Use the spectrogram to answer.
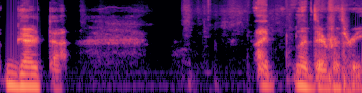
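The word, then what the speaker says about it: Goethe: Most people would pronounce it Goth or Goth or something like that because the way it's spelled, but it's in German it's actually pronounced uh Gerta.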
